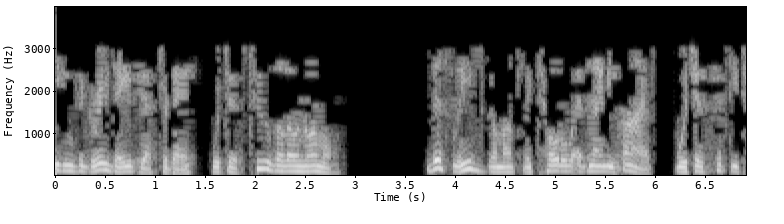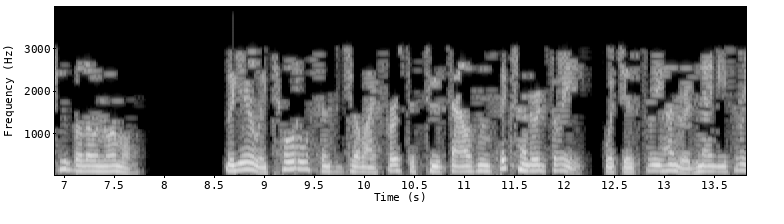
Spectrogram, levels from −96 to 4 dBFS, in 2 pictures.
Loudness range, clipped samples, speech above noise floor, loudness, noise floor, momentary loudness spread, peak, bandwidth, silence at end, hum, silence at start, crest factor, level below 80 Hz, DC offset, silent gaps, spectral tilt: 1 LU; under 0.1%; over 75 dB; -16 LUFS; under -90 dBFS; 7 LU; 0 dBFS; 3.2 kHz; 0 s; none; 0 s; 16 dB; -42 dBFS; under 0.1%; 1.47-1.51 s, 2.96-3.66 s, 6.01-6.14 s, 7.87-8.55 s, 12.27-12.35 s; -12.5 dB/octave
